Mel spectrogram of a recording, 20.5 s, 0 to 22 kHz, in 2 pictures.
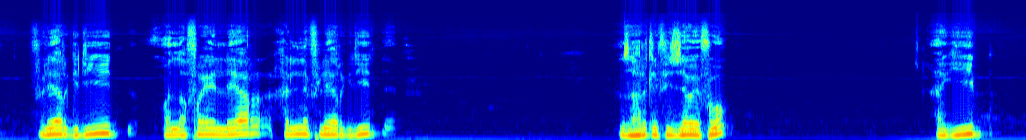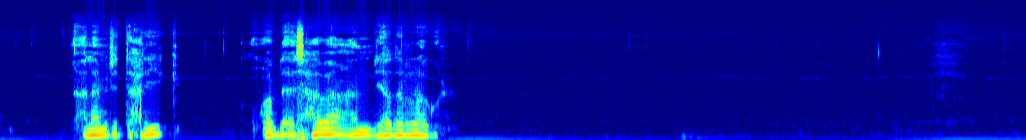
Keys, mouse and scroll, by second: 3.5 click, 4.7-5.1 scroll down 1, 5.7 scroll up 1, 10.5 click, 12.4-15.2 drag, 16.5 click, 17.4-17.9 scroll up 1, 18.0 middle click, 18.9 scroll up 1, 19.3 middle click, 20.4-20.5 drag.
